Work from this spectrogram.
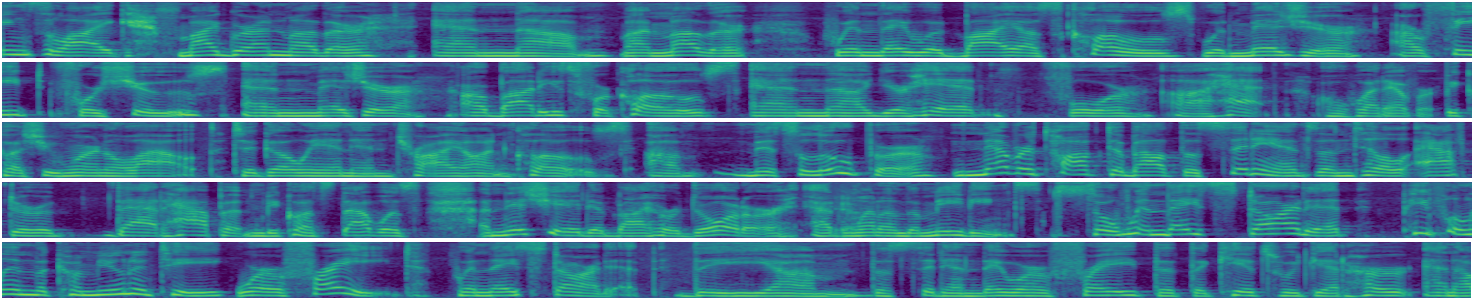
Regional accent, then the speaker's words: Oklahoma City, Oklahoma, United States; also born or lived in California; went to Webster here in Oklahoma City when I came back from California, and then from Webster to Douglas.

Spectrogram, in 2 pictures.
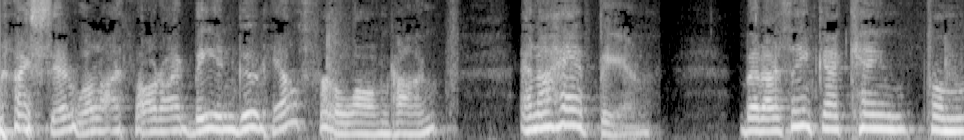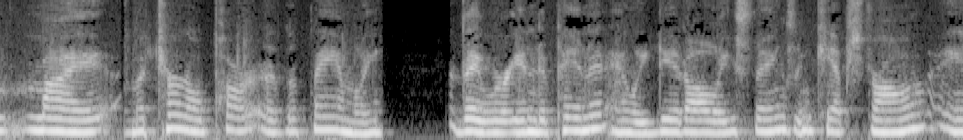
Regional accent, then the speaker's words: Oakland, California, United States; born there; I was born October 31st, 1922. I'm 88 years old. I was born in Oakland, California.

